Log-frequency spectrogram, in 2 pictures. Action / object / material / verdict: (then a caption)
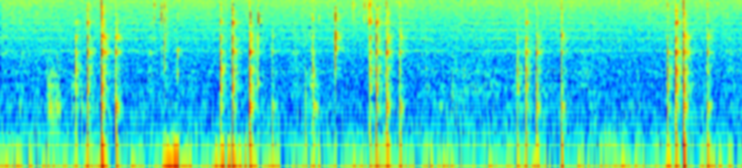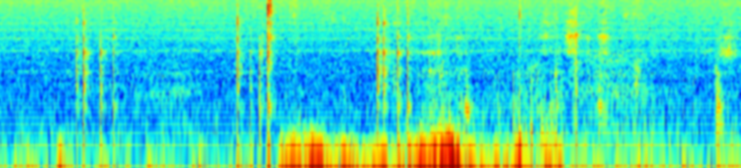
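tap / wooden hair brush back / wood / none. Fingertips tap and scratch the solid, light wooden back of a handheld wooden hair brush held close to the mic. Sharp, dry clicks come at an irregular, unhurried pace, with soft scratching in between. A low, muffled rumble swells in the middle before the quiet taps return.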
